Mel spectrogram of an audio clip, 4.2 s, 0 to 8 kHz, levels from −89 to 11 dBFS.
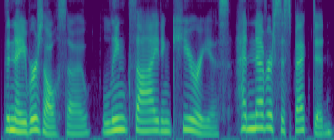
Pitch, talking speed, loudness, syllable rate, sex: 205 Hz, 145 wpm, -17 LUFS, 4.2 syllables/s, female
